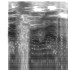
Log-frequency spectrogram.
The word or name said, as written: asolar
